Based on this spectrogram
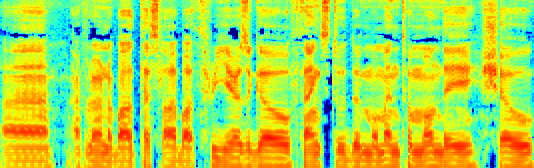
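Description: Speaking at a fairly slow pace, a man with a very deep, low voice keeps a monotone, flat intonation in a dry sound with no echo. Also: quiet background. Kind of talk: casual vlog chat. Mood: pleased, thankful. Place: car.

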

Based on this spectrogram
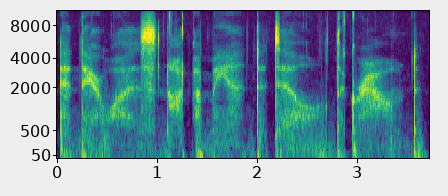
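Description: A woman whispering. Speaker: ASMR creator. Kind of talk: scripture reading. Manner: whispered, soft-spoken. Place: home room. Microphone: studio mic.

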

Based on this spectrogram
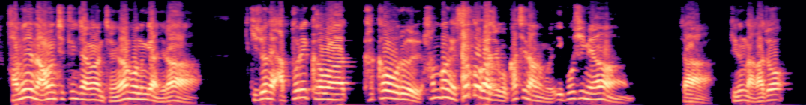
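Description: Over a quiet background, a man speaks at a high pitch and a moderate pace, his pitch swinging very widely. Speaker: swimming live streamer. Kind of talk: casual live-stream chat explaining the chat overlay. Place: home room. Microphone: webcam.

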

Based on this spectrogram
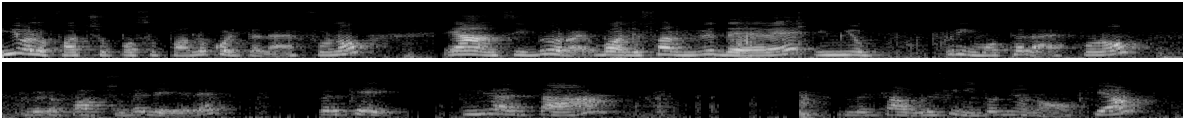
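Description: A woman speaks at a moderate pace in a fairly high pitch with ordinary pitch variation, big swings in loudness and long, frequent pauses. Light background noise and audible room echo are present. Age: 50s. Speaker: YouTuber; gossip vlogger. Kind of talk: casual vlog commentary. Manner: halting, with repetitions. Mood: earnest, critical, somewhat animated. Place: home room. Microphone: phone near.

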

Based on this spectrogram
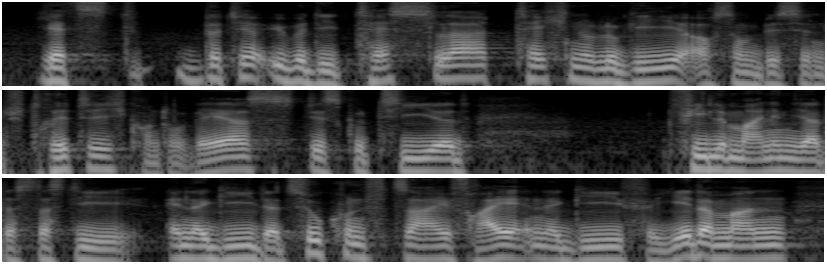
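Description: A man talks at a fairly slow pace in a fairly low pitch, his tone dark and mellow. The background is quiet. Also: ordinary pitch variation. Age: middle-aged. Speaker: TV talk show host. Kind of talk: interview. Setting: home living room studio.

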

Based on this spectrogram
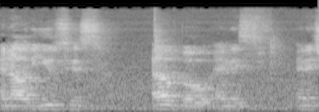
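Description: A man's flat, monotone voice at a moderate pace, with noticeable background noise. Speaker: self-defence instructor. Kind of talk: tutorial. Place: bar. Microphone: camera far.

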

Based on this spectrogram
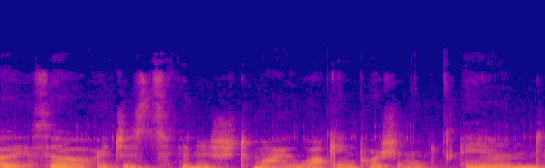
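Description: A woman's voice with ordinary pitch variation. Light background noise can be heard. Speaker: vlogger. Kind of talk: casual vlog chat. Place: home room. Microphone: phone near.

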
